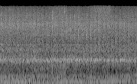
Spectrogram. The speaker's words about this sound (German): Der Traktor kommt zurück. Was, was ist denn das für ein Traktor? Wir gehen jetzt nicht gucken, ne? Nee. Aber voll, voll merkwürdiges Geräusch. Das ist aber ein Traktor. Ja? mit einem Anhänger. Okay. Sehr lange Anhänger, aber.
